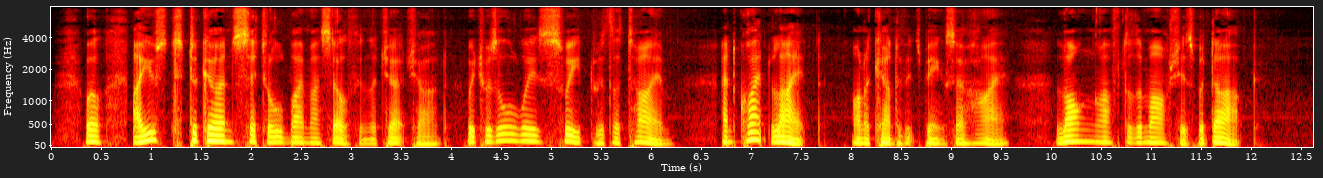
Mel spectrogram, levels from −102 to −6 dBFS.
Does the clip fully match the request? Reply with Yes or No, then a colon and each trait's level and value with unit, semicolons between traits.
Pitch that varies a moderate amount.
Yes: average, 4.9 semitones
